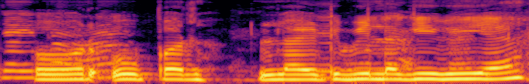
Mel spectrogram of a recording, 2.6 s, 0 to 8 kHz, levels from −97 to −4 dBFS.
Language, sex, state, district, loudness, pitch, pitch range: Hindi, male, Uttar Pradesh, Saharanpur, -12 LUFS, 185 Hz, 180-190 Hz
